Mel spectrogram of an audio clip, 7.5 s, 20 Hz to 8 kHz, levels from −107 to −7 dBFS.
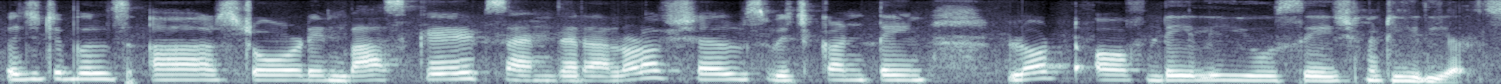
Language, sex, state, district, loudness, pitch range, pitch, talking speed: English, female, Gujarat, Valsad, -13 LUFS, 165-195 Hz, 175 Hz, 145 wpm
